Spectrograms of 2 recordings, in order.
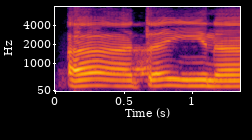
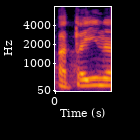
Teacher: حمزہ کو کھینچ کر کے پڑھنا ہے، اتینا نہیں پڑھنا ہے اس کو، ٹھیک ہے، اور بعد میں جو نون ہے اس کو بھی کھینچنا ہے۔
